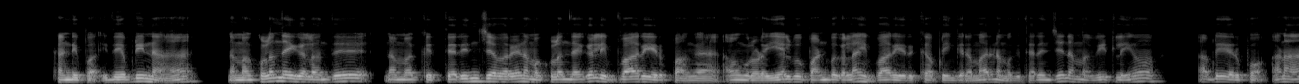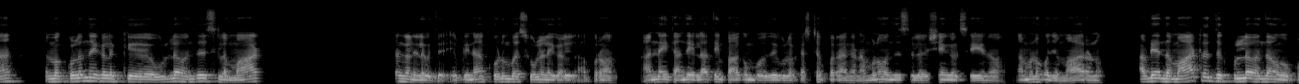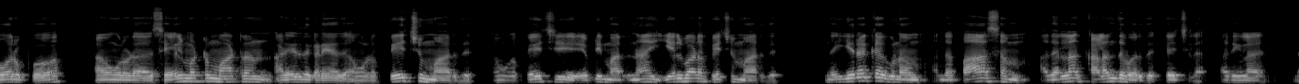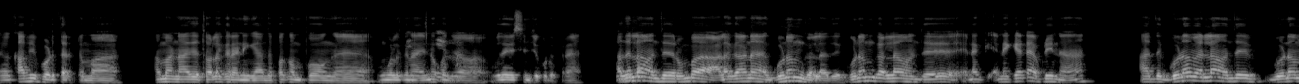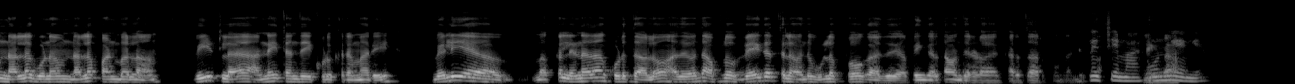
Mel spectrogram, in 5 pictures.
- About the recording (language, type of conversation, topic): Tamil, podcast, வீட்டுப் பணிகளில் பிள்ளைகள் எப்படிப் பங்குபெறுகிறார்கள்?
- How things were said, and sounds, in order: none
